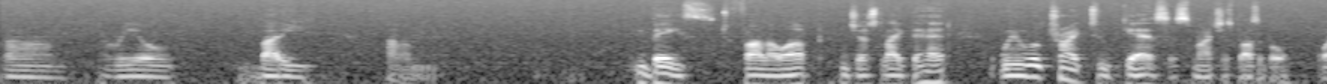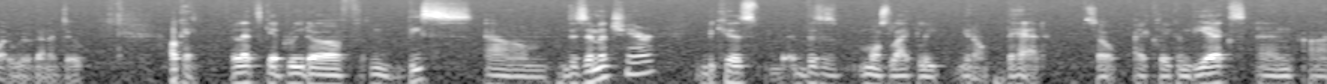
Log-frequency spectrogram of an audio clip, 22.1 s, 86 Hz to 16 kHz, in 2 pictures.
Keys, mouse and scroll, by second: 20.1 click.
